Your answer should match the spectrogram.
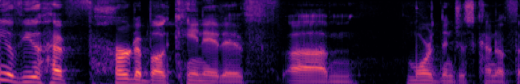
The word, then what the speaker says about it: Knative: just native and the case Island but properly pronounced is K native and how many of you have heard about K native more than just kind of a headliner okay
